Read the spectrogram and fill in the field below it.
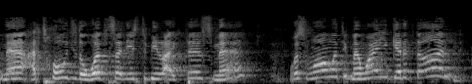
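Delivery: high-pitched exasperated berating; going off angrily. Retold or imitated. Pastor going off on Marcus, mock-angry scolding. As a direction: tear into him in mock frustration. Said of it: "I just go off on Marcus".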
